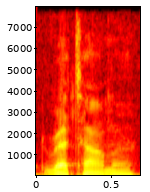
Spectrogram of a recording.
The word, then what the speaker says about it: Retama: That's how you say it, Retama.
